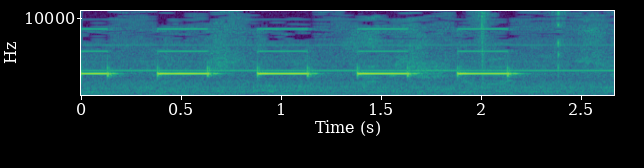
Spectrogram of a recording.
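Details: Repeating high-pitched electronic beeps, four evenly spaced tones in under three seconds: ventilator high pressure alarm, as may sound with a plugged tracheostomy tube in a child on a ventilator.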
